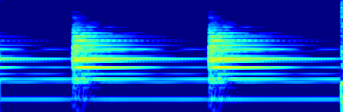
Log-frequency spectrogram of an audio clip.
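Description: A church bell tolling one note, struck about a second in and again about three seconds in, each stroke ringing out and slowly fading; it opens on the fading ring of an earlier stroke.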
